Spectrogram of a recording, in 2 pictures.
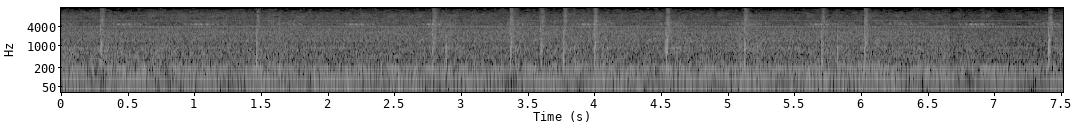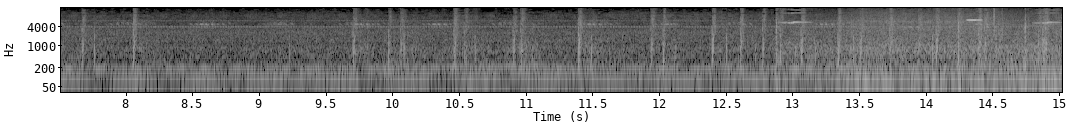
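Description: Footsteps tap on a hard tile floor.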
